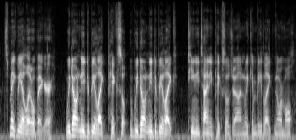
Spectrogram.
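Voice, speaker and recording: A man streaming live, chatting casually and laughing at himself, his voice slightly gravelly and tired. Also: mid-range voice, fast, a bit bright. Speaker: streamer and voice actor.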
